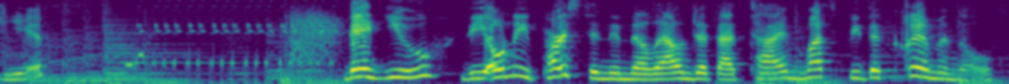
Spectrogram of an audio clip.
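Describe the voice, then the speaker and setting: A woman plays an impatient, pompous older gentleman in a game, barking at the accused with a put-on foreign accent that drifts from line to line. The voice sits bright and forceful, lurching between low grumbles and sudden high outbursts. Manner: blustering, shifting put-on European accent.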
